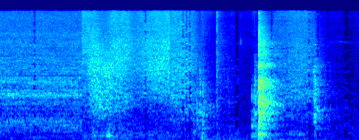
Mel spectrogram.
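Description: A mop swishes across a tiled floor.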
